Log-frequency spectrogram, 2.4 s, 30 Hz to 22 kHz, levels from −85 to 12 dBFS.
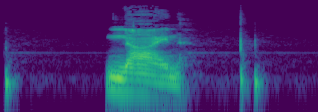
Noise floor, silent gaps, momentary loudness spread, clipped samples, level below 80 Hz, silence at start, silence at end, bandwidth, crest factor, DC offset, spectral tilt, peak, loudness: -68 dBFS; none; 20 LU; under 0.1%; -64 dBFS; 0.05 s; 0.45 s; 14.5 kHz; 20 dB; under 0.1%; -6 dB/octave; -2 dBFS; -17 LUFS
